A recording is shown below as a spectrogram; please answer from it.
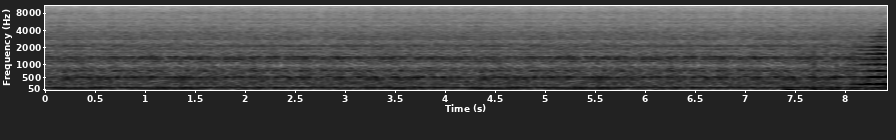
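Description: Faint steady low hum with a light hiss: room tone, with no distinct event.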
